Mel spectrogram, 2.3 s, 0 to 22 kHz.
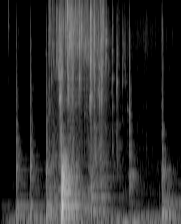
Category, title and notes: Sound effects > Other mechanisms, engines, machines
Woodshop Foley-090
bam, bang, boom, bop, crackle, foley, fx, knock, little, metal, oneshot, perc, percussion, pop, rustle, sfx, shop, sound, strike, thud, tink, tools, wood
